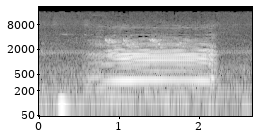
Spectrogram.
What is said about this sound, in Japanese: こう、牛で、牛の鳴き声に出迎えるってのやってるんですけど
